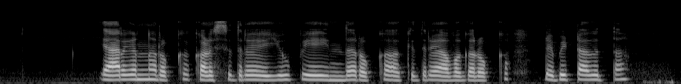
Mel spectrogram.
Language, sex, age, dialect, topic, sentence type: Kannada, female, 25-30, Central, banking, statement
